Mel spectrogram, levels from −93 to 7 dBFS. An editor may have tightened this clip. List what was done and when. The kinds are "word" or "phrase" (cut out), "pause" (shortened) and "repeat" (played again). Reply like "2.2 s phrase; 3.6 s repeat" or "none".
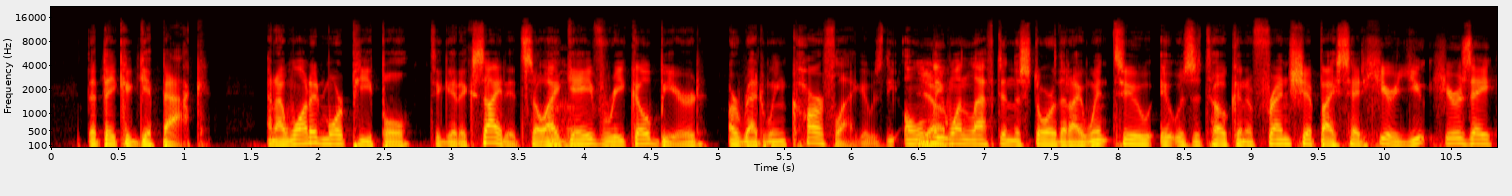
1.3 s pause; 5.0 s pause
